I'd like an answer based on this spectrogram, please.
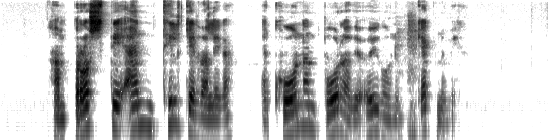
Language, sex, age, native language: Icelandic, male, 40-49, Icelandic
